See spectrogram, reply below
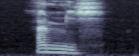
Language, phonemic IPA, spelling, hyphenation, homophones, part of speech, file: French, /a.mi/, amis, a‧mis, ami / amict / amicts / amie / amies, noun, LL-Q150 (fra)-amis.wav
- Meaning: plural of ami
